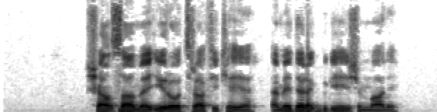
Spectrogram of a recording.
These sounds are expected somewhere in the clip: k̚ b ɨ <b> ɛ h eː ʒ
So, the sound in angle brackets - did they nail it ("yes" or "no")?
no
